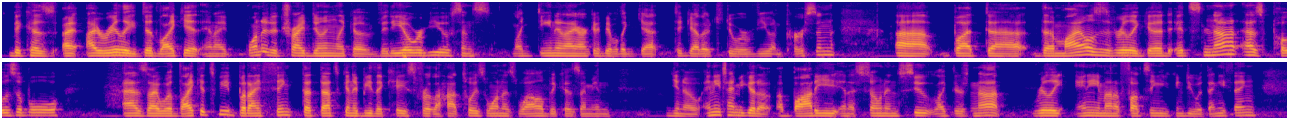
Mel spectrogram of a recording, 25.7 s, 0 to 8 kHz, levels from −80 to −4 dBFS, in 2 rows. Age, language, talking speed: 20-39, English, 235 wpm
